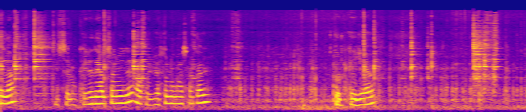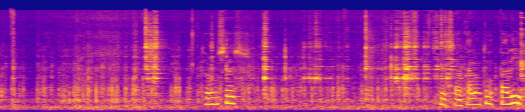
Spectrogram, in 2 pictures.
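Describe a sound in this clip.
Thick porridge bubbles and plops as it simmers in a pan.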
